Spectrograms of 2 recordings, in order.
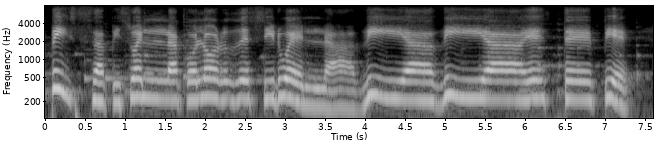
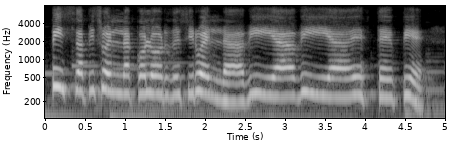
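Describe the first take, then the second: First: It is recited at a slow pace. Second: It is recited at a fast pace. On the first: "Primero despacito" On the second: "Ahora rápido"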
